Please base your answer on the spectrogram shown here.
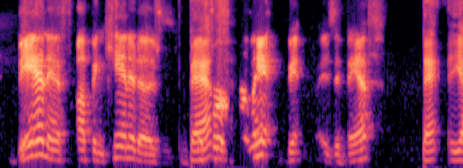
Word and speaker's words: Banff: Although I will say this, Banff up in Canada is Banff. Is it Banff? Yeah, it's like BANFF, Banff. Okay, I'm pronouncing every letter.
